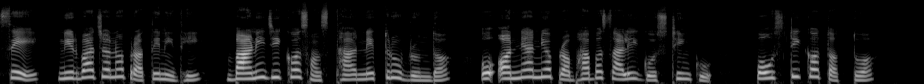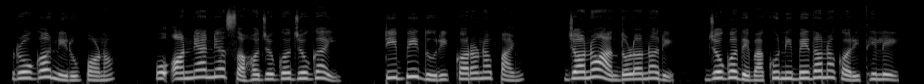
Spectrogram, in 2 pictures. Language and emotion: Odia, neutral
